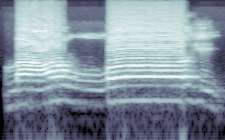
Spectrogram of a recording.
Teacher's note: جلالت اللہ کا لام موٹا کر کے پڑھا جائے گا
